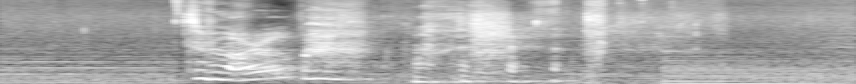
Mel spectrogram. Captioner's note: laughs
